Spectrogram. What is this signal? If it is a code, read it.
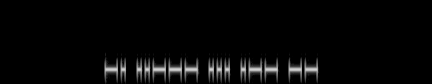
Morse code, heard as a keyed tone, about 30 wpm, 700 Hz. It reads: N2SWM
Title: USA Call Signs - 5 Characters - 2x Character Spacing - 30wpm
